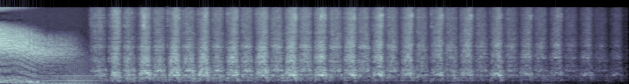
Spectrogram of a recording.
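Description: A falling swoosh in the first second. Then fast, even scraping strokes, about five a second, like a saw working through wood, which fade away gradually and stop near the end.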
